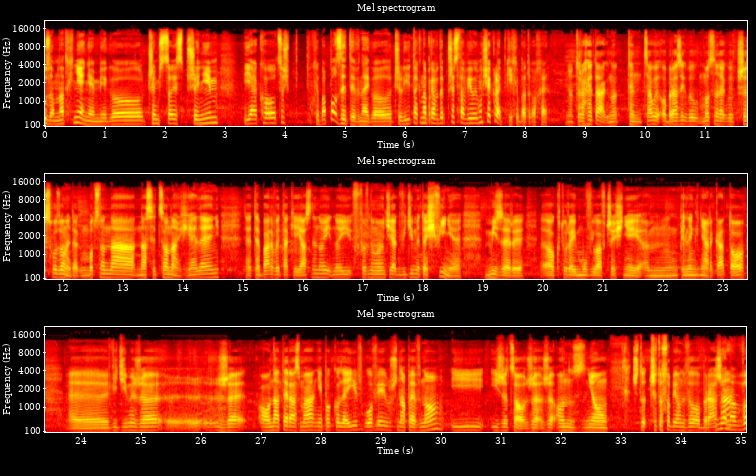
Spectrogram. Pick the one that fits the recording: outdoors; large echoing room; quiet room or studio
outdoors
